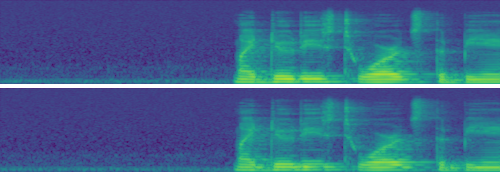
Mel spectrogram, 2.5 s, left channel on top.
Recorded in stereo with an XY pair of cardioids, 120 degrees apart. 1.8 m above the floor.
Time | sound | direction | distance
1.2 | a man speaking | 15° left | 0.9 m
